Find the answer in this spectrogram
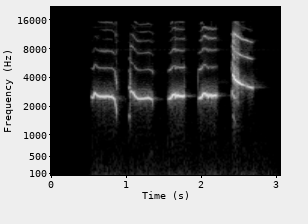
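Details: Morning lure song of a male Oriental magpie-robin, relaxed, calling other magpie-robins: four level, pure whistles about two per second, ending in a higher, falling note.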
